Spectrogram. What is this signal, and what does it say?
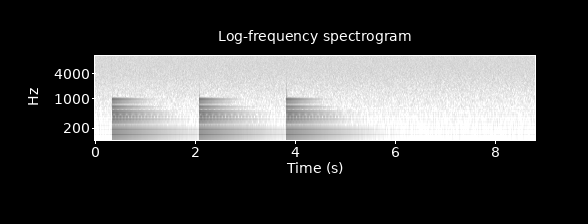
Clock strike, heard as a bell. 3. Three o'clock.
